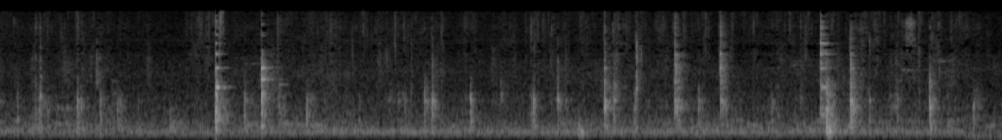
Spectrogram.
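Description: A metal spoon stirring flour, spices and water into a thick wet batter in a glass bowl, with a wet mixing sound. The spoon clinks and knocks against the glass at irregular moments, a few times more sharply.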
